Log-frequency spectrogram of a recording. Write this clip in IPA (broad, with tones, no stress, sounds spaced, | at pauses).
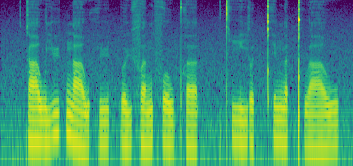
k aː˧ w j yː˥ k̚ n̪ aː˨˩ w h yː˨ t̚ p ɵ˨˥ ɥ f ɐ˨˥ ŋ f o˨ w pʰ ɐ˨ k̚ | t̪ʰ iː˨ j ɵ˨˥ t̚ pʰ ɪ˧ ŋ ɐ˨ t̚ kʷʰ aː˨˧ w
